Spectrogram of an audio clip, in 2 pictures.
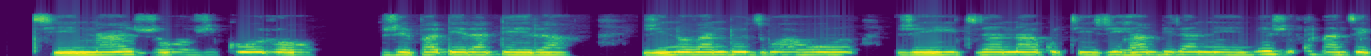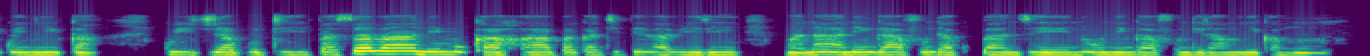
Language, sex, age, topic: Ndau, female, 36-49, education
